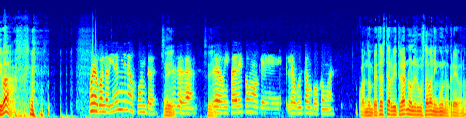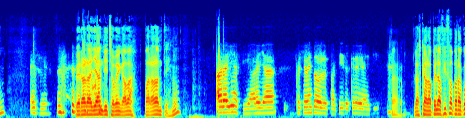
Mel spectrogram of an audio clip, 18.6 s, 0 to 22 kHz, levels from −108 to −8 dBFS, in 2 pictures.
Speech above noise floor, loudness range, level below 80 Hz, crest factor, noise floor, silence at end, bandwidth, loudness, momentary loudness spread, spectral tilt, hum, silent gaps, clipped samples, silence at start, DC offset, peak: 28 dB; 8 LU; -58 dBFS; 18 dB; -54 dBFS; 0 s; 12.5 kHz; -27 LUFS; 17 LU; -7 dB/octave; none; none; under 0.1%; 0 s; under 0.1%; -10 dBFS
